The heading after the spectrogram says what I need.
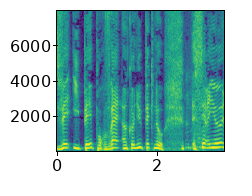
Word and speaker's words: VIP: On nous avait promis des VIP, c'est sûr, mais il ne faut pas le prononcer à l'anglaise, mais bien à la française, VIP, pour vrai inconnu pecno.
